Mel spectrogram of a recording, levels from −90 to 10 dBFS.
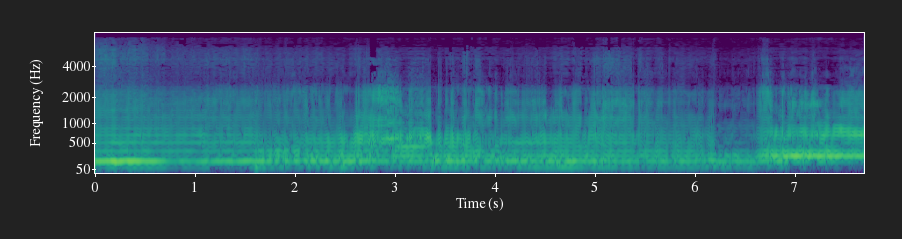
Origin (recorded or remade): remade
